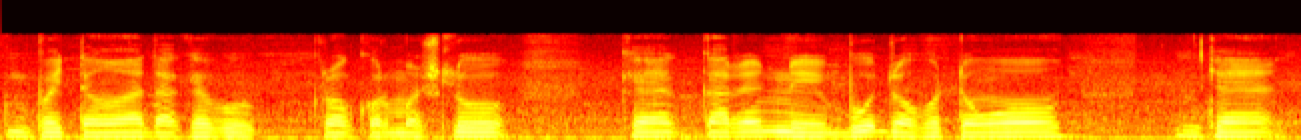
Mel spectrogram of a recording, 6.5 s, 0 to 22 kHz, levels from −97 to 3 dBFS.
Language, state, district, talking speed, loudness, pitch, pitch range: Kokborok, Tripura, West Tripura, 110 wpm, -13 LUFS, 125 Hz, 115-130 Hz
